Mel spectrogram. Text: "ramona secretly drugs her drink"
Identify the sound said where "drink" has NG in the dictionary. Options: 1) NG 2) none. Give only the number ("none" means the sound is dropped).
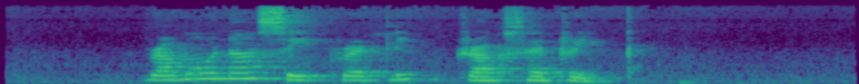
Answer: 2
